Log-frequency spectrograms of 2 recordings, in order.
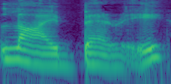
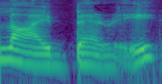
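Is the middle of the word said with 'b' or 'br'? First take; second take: b; b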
